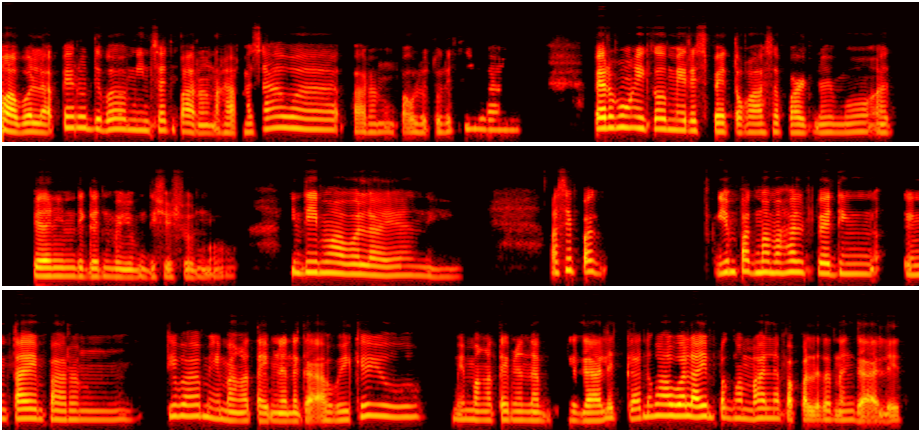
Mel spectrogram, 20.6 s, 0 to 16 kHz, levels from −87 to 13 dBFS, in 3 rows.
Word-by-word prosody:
nawawala, 190 -3 +5
pero 275 0 +1
'di 245 - -2
ba, 240 +2 +1
minsan 225 0 -3
parang 185 -7 0
nakakasawa, 245 +4 -2
parang 185 +1 -6
paulit-ulit 90 0 -6
na 245 -2 -5
lang. 230 - -8 0.6
Pero 270 +2 +8
kung 285 -1 +4
ikaw 255 -2 +3
may 230 -2 +1
respeto 195 -4 0
ka 185 0 +2
sa 190 - -4
partner 175 0 -3
mo 185 +2 -6
at 180 0 -4 0.4
pinanindigan 185 -1 +2
mo 175 - -3
'yong 160 0 -2
desisyon 170 - -7
mo, - - -13 0.4
hindi 265 -1 +2
mawawala 230 -5 +3
'yan, 200 0 -6
eh, 170 -1 -13 0.8
kasi 310 - +1
'pag 275 -2 -1 0.8
'yung 265 +3 +2
pagmamahal 270 -1 +2
puwedeng 235 -1 0 0.2
'yung 210 0 -4
time, 215 0 +6
parang 195 0 -4 0.3
'di 265 - -4
ba, 270 0 +1
may 230 -5 -2
mga 180 -2 +1
time 170 0 0
na 165 - +3
nag-aaway 180 +2 0
kayo, 255 -1 -2 0.2
may 200 - -6
mga 190 -1 -1
time 190 0 0
na 180 -1 -1
nag - - -15
nagalit 175 -1 +1
ka, 215 - 0
nawawala 275 0 +6
'yung 255 -2 -1
pagmamahal, 225 -1 -1
napapalitan 100 - 0
ng 95 - -6
galit. - - +1
215 Hz, 170 wpm, -24 LUFS, 185-250 Hz, 0.8 s, Pero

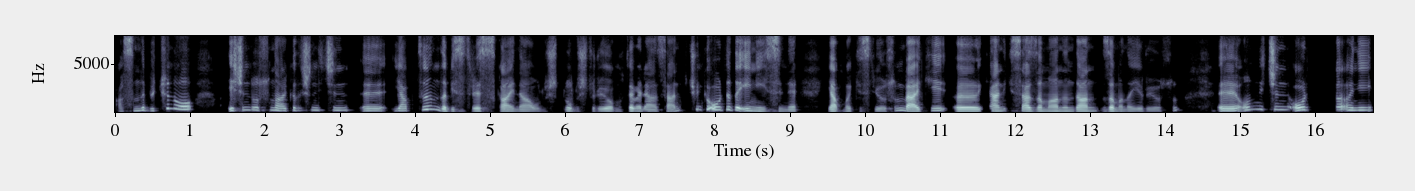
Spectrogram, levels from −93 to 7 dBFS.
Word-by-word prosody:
aslında 205 - +1
bütün 205 - -7
o 325 0 +2 0.5
eşin, 275 +5 -2
dostun, 265 0 -4
arkadaşın 235 +2 -5
için, 245 0 -10
eee, 205 +1 -5
yaptığın 240 - -4
da 185 -1 +3
bir 165 - -9
stres 155 -2 +4
kaynağı 150 -2 -3
oluş 135 -2 -13
oluşturuyor 145 -1 -5
muhtemelen 145 0 -3
sende. 175 +10 -5
Çünkü 330 -3 -6
orada 295 +1 +2
da - - +8
en 210 - +2
iyisini 155 -4 +3 0.4
yapmak 160 -4 0
istiyorsun. 140 - -1
Belki, 175 +5 +4
ııı, 175 0 +7 0.2
kendi 180 +1 +2
kişisel 185 -1 +5
zamanından 170 0 0
zaman 165 -4 0
ayırıyorsun. 135 - -15 0.5
Eee, 205 +1 +4
onun 295 +6 -5
için 315 -2 -5
orada, 270 +2 +4 0.3
hani, 255 -3 -3
180 Hz, 130 wpm, -24 LUFS, 155-250 Hz, 0.5 s, da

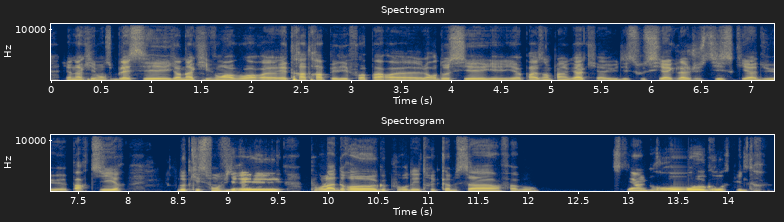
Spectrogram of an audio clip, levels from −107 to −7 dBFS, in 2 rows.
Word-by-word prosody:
il - - -5
en - - -3
a 90 - -1
qui - - -6
vont 85 -2 -5
se 80 - -17
blesser, 110 +11 +1
il - - -6
y 100 - +1
en 95 - -1
a 100 0 +2
qui 95 - -11
vont 90 0 -2
avoir 90 0 +1
heu, 85 -1 0
être 90 - +3
rattrapés 105 +1 0
des 95 - -2
fois 95 - -5
par, 85 - 0
heu, 85 0 -1
leurs 85 +1 -2
dossiers. 105 +4 -1
Il 95 - -4
y - - -1
il - - -6
y 85 - -4
a 85 - -3
par 90 - -1
exemple 90 +1 -4
un 90 - -4
gars 100 0 +2
qui - - -10
a 85 - -4
eu 85 +1 -8
des 85 - -11
soucis 100 - -5
avec 90 - 0
la 90 -1 +1
justice 90 +6 -9
qui - - -6
a 85 - +1
dû, 85 0 -5
heu, 80 - -4
partir, 130 +9 -1 0.5
d'autres - - -2
qui - - -4
se - - -10
font 100 -1 -3
virer 110 +3 +4 0.3
pour 90 -2 -2
la 90 0 +7
drogue, 110 +4 +5
pour 90 -2 -5
des 90 -1 -3
trucs 100 0 -14
comme 95 -4 -5
ça 105 +2 +3
enfin 90 -3 -6
bon. 85 +1 -12 0.8
C'est 100 - -4
un 95 +1 0
gros, 140 +9 +5
gros 135 -2 0
filtre. 100 -4 -9
95 Hz, 270 wpm, -25 LUFS, 90-105 Hz, 0.8 s, la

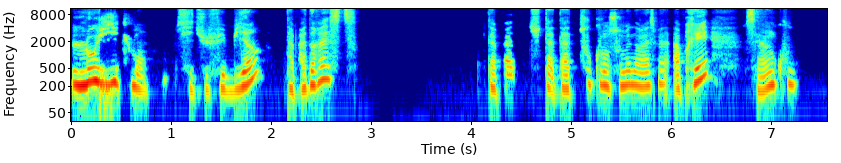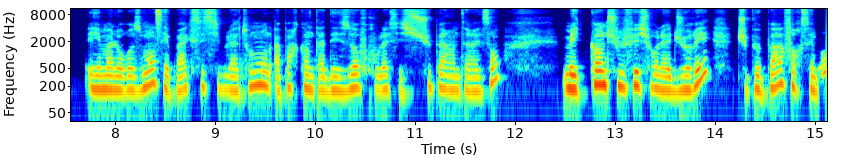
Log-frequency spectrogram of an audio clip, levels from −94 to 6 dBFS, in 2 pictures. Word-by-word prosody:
logiquement 220 -5 +8 0.3
si 170 - -9
tu 150 +4 -10
fais 180 - -4
bien, 205 - +4 0.3
tu 180 - -3
as - - -3
pas 180 - -2
de 215 - +2
restes 280 +4 +1 1.3
tu 185 - 0
as - - -5
pas 185 - -2 0.2
tu - - -8
tu 185 - -2
as - - -1
pas 180 -1 -1
tout 225 +5 -9
consommé 210 -1 0
dans 210 - +1
la 200 +1 +1
semaine. 225 +2 -6
Après, 250 - +4 0.3
c'est 160 - -2
un 195 +7 +2
coût 225 -1 -6 0.4
et 175 -1 -1
malheureusement 170 +5 0
c'est 175 -8 -1
pas 160 +1 -8
accessible 180 -1 -8
à 160 - -3
tout 200 - -6
le 215 - +2
monde 210 -2 +2
à - - -5
part 185 - -8
quand 180 -3 -3
tu 160 - -9
as - - -2
des 160 +2 -4
offres 185 -1 -3
où - - -6
là, 170 - -3
c'est 150 - -14
super 175 +6 -5
intéressant, 165 - -5 0.6
mais 180 -2 +5
quand 220 +11 +5
tu 210 -1 -2
le 195 - 0
fais 210 +3 +3
sur 190 -3 -3
la 165 -1 +1
durée, 170 - +1 0.3
tu 160 - -6
peux 170 +1 -3
pas 185 +10 0
forcément 185 -3 -4
185 Hz, 235 wpm, -23 LUFS, 170-215 Hz, 1.3 s, logiquement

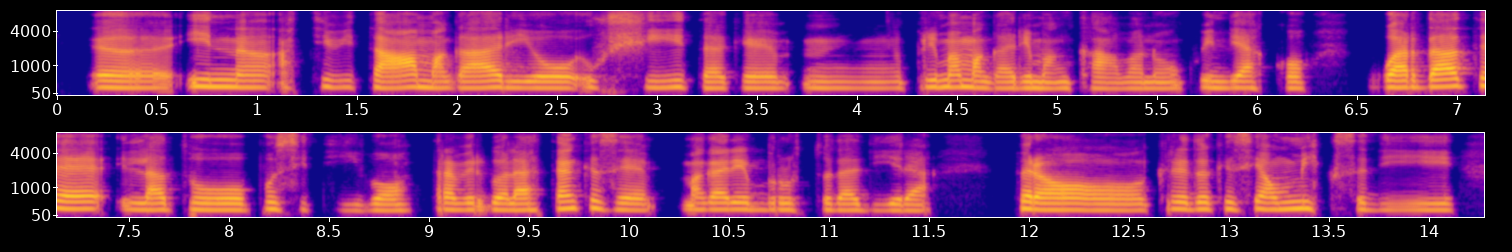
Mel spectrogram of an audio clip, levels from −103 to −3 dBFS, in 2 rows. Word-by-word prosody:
uhm, 185 - +2
in 210 -1 +1
attività 195 -1 +2
magari 180 -1 +1
o 175 -1 +2
uscite 190 -1 -5
che, 175 0 -3
mhmm, 175 0 -9
prima 200 0 0
magari 175 -2 -1
mancavano. 170 0 -4
Quindi 185 -1 -4
ecco, 175 -1 -3 0.3
guardate 210 +2 +6
il - - -7
lato 180 -1 +1
"positivo" 170 -3 -5
tra 190 0 0
virgolette, 180 0 0
anche 220 +1 +1
se 180 -2 -2
magari 190 0 +1
è - - -1
brutto 185 0 -7
da 175 -1 -1
dire, 165 0 -4 0.4
però 180 -3 +4
credo 200 +1 -2
che 200 +1 -6
sia 195 +1 0
un 195 +1 0
mix 215 - -3
di 90 0 -8
180 Hz, 140 wpm, -21 LUFS, 175-195 Hz, 0.4 s, guardate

